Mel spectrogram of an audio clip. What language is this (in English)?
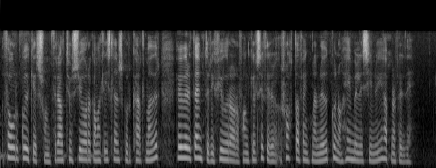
Icelandic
